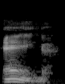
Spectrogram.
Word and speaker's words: Aang: m night shyamalan okay it's not ong it's aang it does a and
